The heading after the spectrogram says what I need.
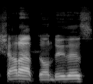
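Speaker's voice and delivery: ordinary delivery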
